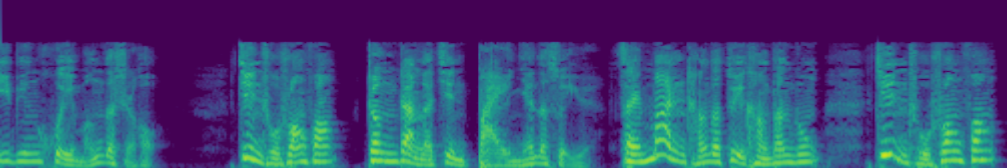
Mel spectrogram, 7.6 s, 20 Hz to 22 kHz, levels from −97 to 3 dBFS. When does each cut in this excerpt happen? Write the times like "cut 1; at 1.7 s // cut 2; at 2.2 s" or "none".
cut 1; at 2.6 s // cut 2; at 4.6 s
